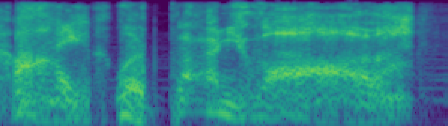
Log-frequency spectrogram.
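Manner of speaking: deep angry dragon voice. Voicing a small dragonling whose voice turns older and angrier: deeper, angrier dragon voice. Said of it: "you almost hear a voice that's, like, deeper".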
